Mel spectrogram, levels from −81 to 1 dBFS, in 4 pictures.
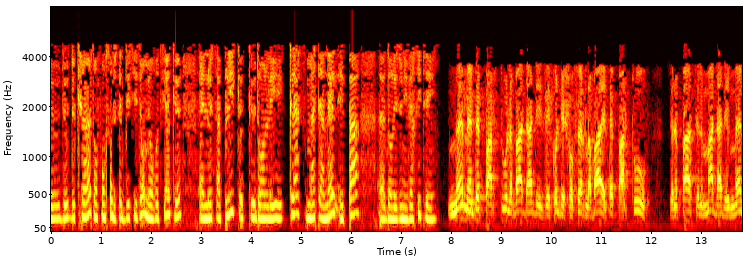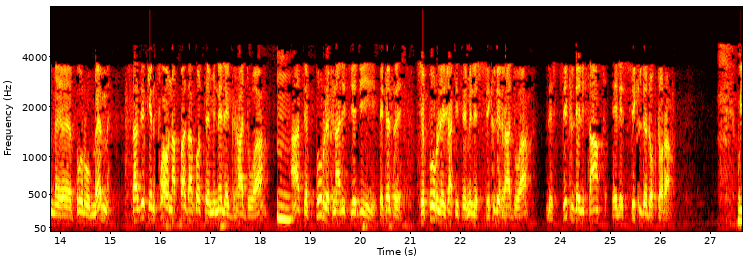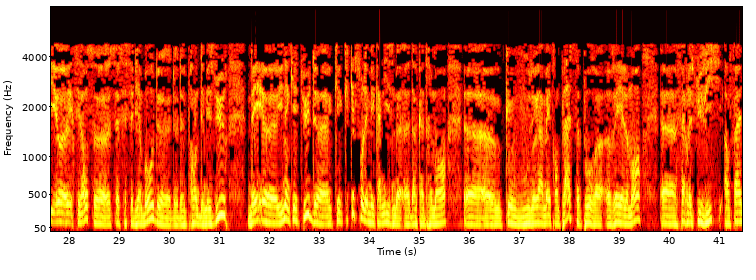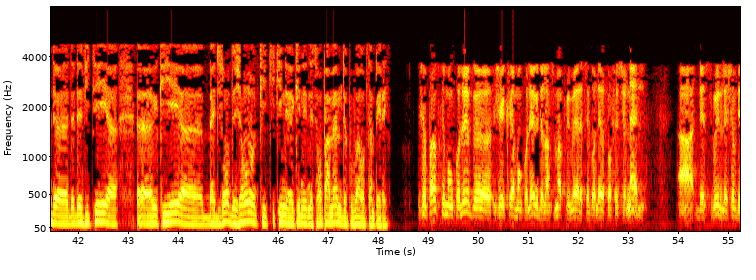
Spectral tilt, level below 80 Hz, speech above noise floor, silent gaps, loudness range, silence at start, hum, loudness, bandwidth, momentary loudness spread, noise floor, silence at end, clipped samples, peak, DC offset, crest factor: -9 dB/octave; -34 dBFS; 44 dB; none; 3 LU; 0 s; none; -13 LUFS; 5 kHz; 6 LU; -57 dBFS; 0 s; under 0.1%; 0 dBFS; under 0.1%; 14 dB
